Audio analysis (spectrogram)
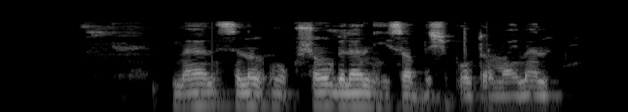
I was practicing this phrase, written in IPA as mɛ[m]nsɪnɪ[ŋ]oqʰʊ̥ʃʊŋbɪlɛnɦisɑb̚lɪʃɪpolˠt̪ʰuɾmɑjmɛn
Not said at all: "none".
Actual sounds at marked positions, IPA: none, ŋ

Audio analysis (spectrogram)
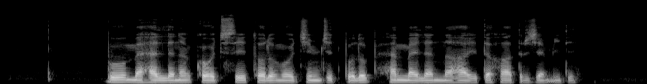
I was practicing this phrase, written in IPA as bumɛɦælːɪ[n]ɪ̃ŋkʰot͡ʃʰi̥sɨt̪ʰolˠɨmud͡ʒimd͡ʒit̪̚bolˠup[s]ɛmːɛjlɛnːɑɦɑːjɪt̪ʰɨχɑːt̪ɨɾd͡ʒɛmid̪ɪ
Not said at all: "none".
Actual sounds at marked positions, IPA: n, h

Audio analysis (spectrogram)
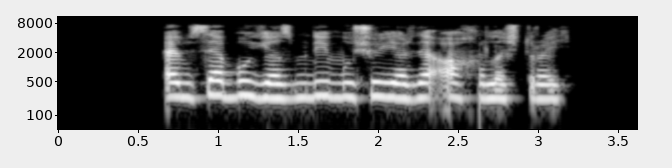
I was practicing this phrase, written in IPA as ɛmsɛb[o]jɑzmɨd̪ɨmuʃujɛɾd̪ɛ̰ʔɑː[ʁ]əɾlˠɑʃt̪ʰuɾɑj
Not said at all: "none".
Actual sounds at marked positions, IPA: u, χ

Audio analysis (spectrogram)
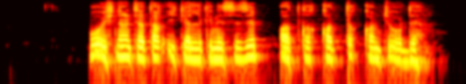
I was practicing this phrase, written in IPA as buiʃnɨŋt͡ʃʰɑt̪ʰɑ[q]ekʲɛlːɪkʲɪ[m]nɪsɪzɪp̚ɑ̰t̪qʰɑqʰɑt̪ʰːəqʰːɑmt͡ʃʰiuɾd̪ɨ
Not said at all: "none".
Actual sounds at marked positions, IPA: q, none

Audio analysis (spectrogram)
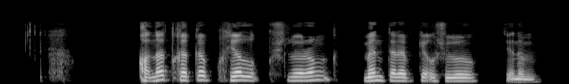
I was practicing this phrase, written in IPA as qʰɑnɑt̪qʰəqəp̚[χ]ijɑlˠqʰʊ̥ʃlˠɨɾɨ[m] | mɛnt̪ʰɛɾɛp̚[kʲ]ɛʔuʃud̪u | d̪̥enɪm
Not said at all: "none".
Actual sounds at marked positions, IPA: χ, ŋ, kʲ

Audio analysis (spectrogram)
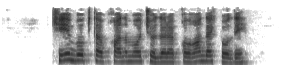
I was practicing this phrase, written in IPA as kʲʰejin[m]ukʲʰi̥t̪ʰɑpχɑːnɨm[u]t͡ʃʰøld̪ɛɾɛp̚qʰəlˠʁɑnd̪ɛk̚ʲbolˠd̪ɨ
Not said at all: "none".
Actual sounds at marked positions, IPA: b, u

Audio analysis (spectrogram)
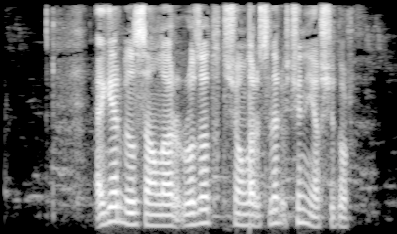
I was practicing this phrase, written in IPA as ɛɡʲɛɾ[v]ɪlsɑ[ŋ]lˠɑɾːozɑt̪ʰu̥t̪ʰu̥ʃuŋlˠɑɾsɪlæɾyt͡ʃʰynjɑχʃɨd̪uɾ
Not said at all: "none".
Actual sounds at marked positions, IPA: b, ŋ

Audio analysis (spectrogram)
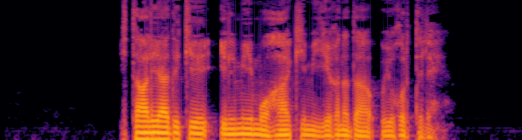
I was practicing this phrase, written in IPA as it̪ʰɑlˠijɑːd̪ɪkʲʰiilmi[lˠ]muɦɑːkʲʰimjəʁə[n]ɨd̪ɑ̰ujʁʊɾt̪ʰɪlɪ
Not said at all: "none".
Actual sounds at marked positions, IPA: none, n

